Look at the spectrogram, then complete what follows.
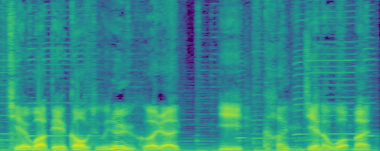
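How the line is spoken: Low growl. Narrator (Chinese): 最后一个小家伙低吼着

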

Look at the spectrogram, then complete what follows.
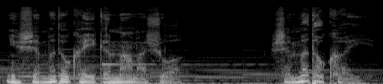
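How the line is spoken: Tender, loving. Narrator (Chinese): 慈爱地说

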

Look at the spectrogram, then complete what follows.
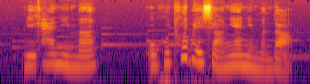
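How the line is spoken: Soft-spoken. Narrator (Chinese): 小兔妮妮轻声说

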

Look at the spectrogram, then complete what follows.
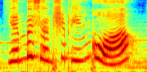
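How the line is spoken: Calling out. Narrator (Chinese): 米粒叫

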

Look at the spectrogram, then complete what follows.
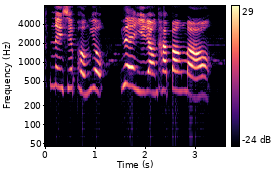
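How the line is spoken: Shouting. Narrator (Chinese): 松鼠大叫

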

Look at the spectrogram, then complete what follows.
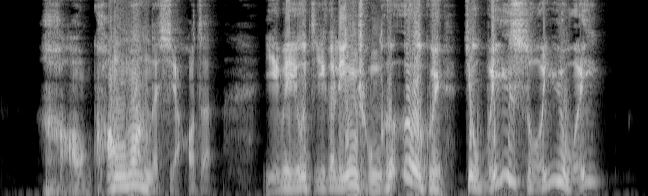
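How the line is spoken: Shouting. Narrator (Chinese): 领头的一个黑影喊道

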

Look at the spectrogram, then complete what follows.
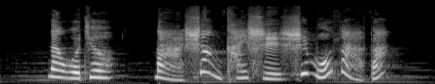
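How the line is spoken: Smiling. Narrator (Chinese): 海莫丽娜笑了笑

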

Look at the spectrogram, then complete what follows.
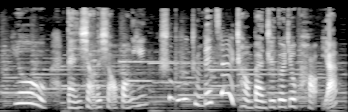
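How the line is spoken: Mocking laughter, clapping. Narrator (Chinese): 他们拍着手笑道

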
